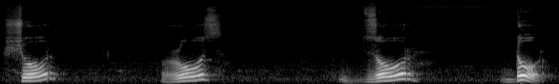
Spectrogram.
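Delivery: each word said apart with a clear long ओ; long o demo words. Shown as a demonstration. Teacher to students, showing the long vowel with clear separate words. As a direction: shown carefully, word by word: शोर, रोज़, ज़ोर, डोर. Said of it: "long वावेल की, वो अदा हो रही है".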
